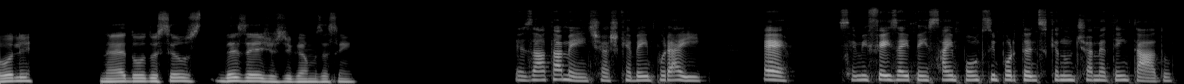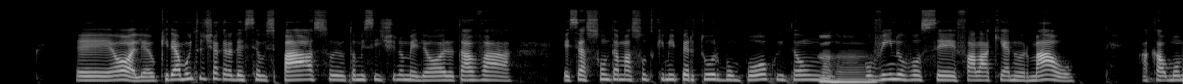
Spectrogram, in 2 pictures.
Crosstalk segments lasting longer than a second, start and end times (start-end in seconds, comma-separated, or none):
none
